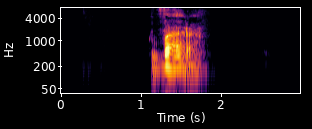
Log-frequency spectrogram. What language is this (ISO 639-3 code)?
epo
